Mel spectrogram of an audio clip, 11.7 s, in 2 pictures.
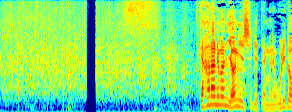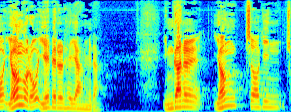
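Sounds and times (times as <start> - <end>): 
audience applauding the worship team: 0.0 - 4.7
speech: 4.0 - 7.9, 9.1 - 11.6.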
